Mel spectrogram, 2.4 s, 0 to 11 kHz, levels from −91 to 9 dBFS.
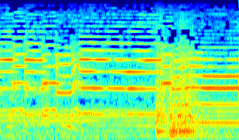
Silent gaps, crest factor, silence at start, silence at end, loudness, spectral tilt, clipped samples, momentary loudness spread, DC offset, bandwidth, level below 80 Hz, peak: none; 12 dB; 0 s; 0 s; -13 LUFS; -4.5 dB/octave; under 0.1%; 2 LU; under 0.1%; 10 kHz; -44 dBFS; -2 dBFS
